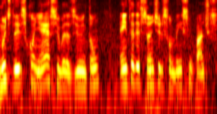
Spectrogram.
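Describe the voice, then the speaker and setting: The pace is very fast. Noticeable background noise runs underneath. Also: man. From Brazil, São Paulo. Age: 30s. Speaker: YouTuber, immigrant vlogger. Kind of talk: casual vlog monologue. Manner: casual, hesitant with fillers.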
